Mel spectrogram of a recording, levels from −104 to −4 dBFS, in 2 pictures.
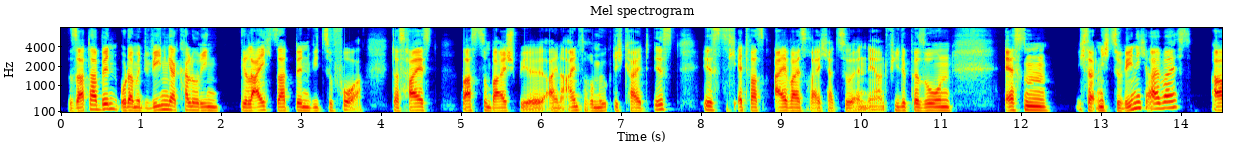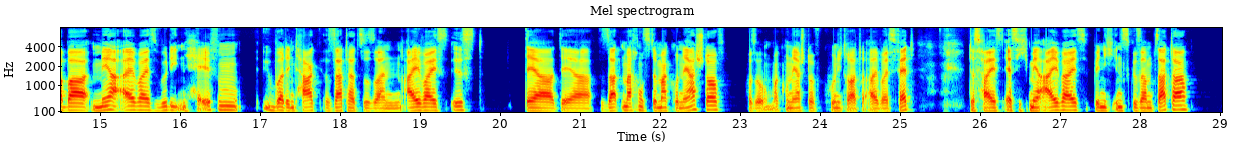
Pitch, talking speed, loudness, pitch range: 125 Hz, 140 wpm, -20 LUFS, 115-135 Hz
